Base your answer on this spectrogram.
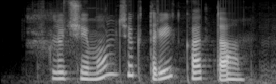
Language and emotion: Russian, neutral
